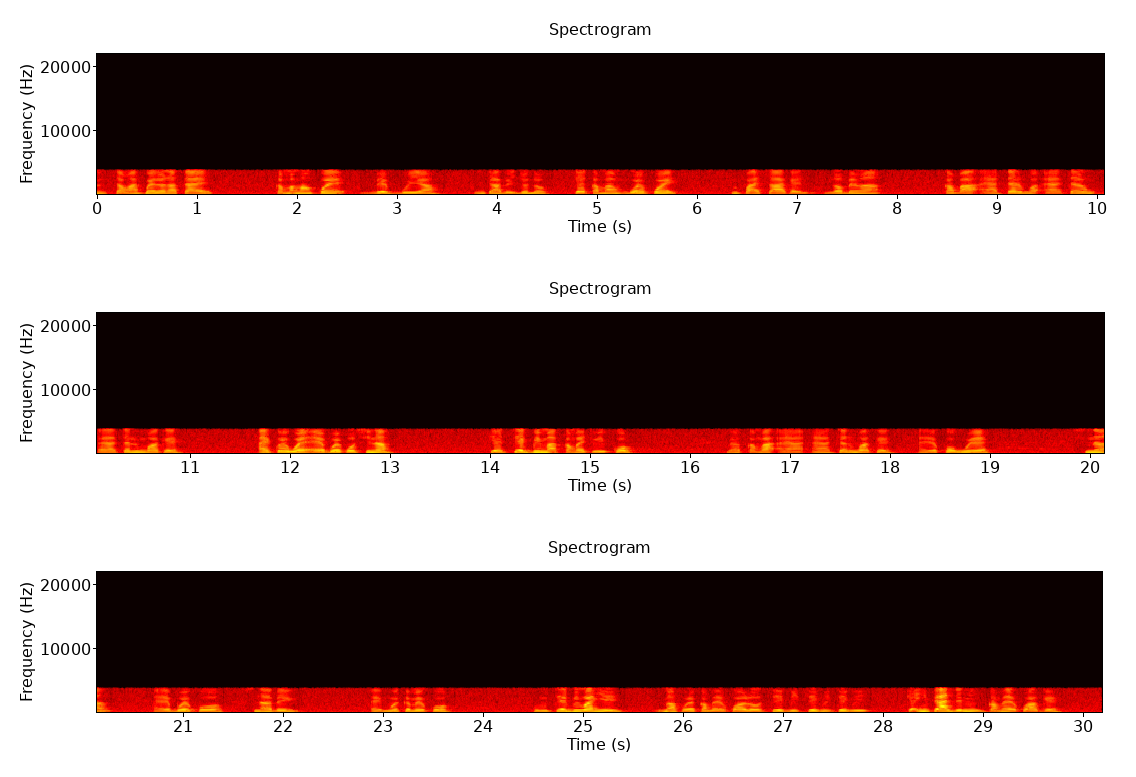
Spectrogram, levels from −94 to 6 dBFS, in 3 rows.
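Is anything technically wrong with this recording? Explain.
No, nothing technically wrong is audible in this clip.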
